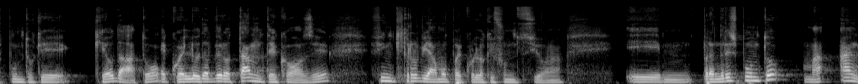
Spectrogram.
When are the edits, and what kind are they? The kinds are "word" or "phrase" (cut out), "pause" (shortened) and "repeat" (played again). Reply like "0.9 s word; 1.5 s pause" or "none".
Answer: 1.6 s word; 2.0 s phrase; 4.0 s word; 7.0 s word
